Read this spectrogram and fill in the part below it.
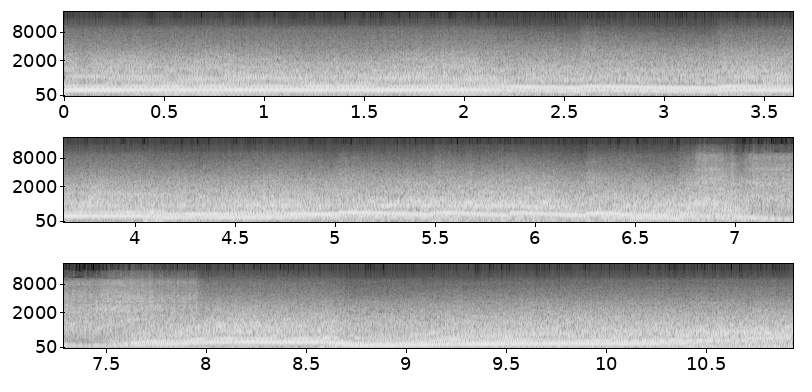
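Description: A racing car engine whines loudly, its pitch dropping in steps through downshifts and then climbing again.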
